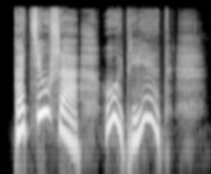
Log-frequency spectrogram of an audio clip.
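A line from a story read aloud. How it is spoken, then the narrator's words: Joyful chirping, then quieter. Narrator (Russian): Радостно защебетав, Алиска уже тише добавила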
